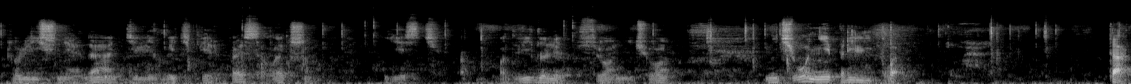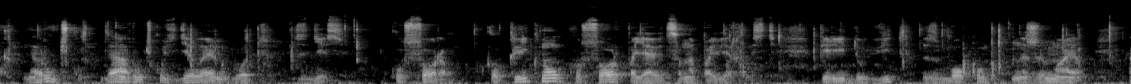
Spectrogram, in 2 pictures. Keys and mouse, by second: 0.6-1.7 middle drag, 1.9 e, 2.5 p, 2.8 Tab, 3.2 middle click, 3.6 right click, 3.9 middle click, 4.7 g, 5.9-6.5 middle drag, 7.6 middle drag, 9.3-9.9 middle drag, 10.1 shift+middle click, 10.5 middle click, 11.6 shift+middle click, 12.3 right click, 13.3 KP_1, 13.9 KP_3, 14.8 click, 16.0-16.4 middle drag, 17.7-18.1 middle drag, 18.5 middle click, 19.1 KP_1, 19.5 KP_3, 20.5 shift+middle drag, 21.3 Tab, 22.0 Tab.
